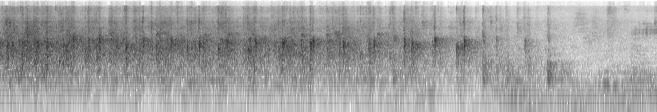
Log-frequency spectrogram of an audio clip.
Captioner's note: applause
